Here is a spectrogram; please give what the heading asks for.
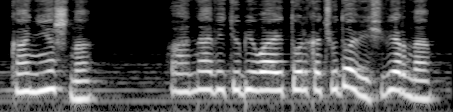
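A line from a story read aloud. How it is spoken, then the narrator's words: Sleepy girl's voice. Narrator (Russian): сонным голосом произнесла девочка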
